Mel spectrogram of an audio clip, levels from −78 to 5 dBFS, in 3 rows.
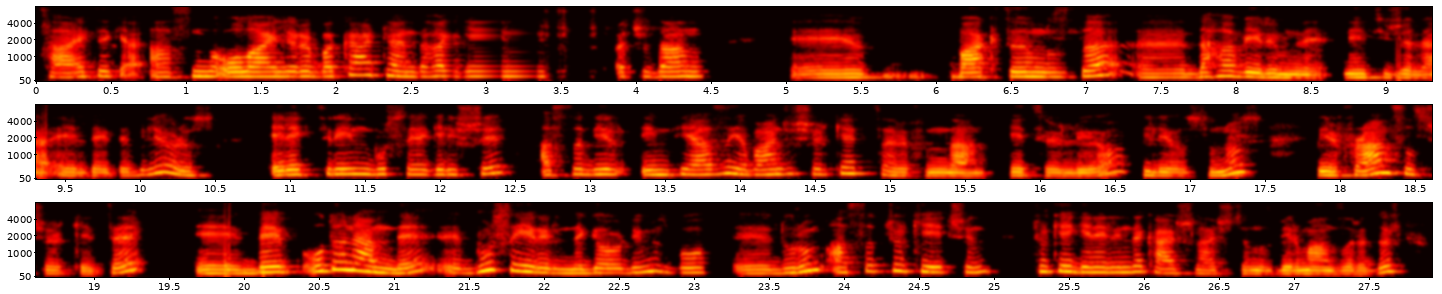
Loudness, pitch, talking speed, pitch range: -25 LUFS, 195 Hz, 100 wpm, 155-215 Hz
